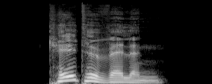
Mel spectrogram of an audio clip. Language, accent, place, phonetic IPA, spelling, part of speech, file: German, Germany, Berlin, [ˈkɛltəˌvɛlən], Kältewellen, noun, De-Kältewellen.ogg
- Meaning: plural of Kältewelle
